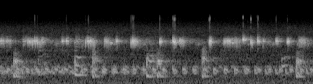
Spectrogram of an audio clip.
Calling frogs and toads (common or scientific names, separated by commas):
blacksmith tree frog, yellow cururu toad, Cochran's lime tree frog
